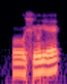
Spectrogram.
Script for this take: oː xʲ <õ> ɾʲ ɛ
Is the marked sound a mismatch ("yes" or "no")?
no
